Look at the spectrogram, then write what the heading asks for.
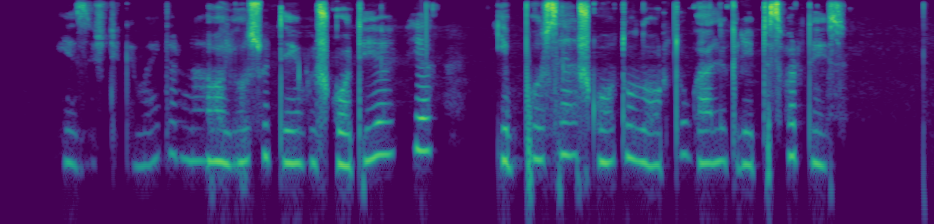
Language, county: Lithuanian, Vilnius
